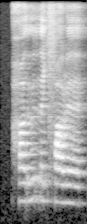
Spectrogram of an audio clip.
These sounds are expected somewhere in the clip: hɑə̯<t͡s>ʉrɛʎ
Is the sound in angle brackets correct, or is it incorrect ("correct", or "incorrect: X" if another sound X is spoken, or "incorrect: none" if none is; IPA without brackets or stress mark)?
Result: incorrect: ɾ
